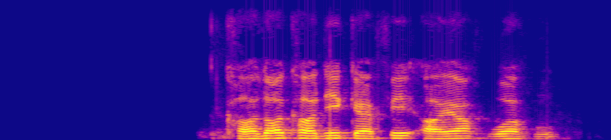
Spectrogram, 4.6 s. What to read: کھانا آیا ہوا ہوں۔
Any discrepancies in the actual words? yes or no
yes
